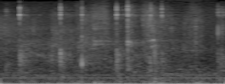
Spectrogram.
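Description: Table tennis rally: the celluloid ball clicking off the rackets and the table in quick succession, several hits a second, over a steady low hum.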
